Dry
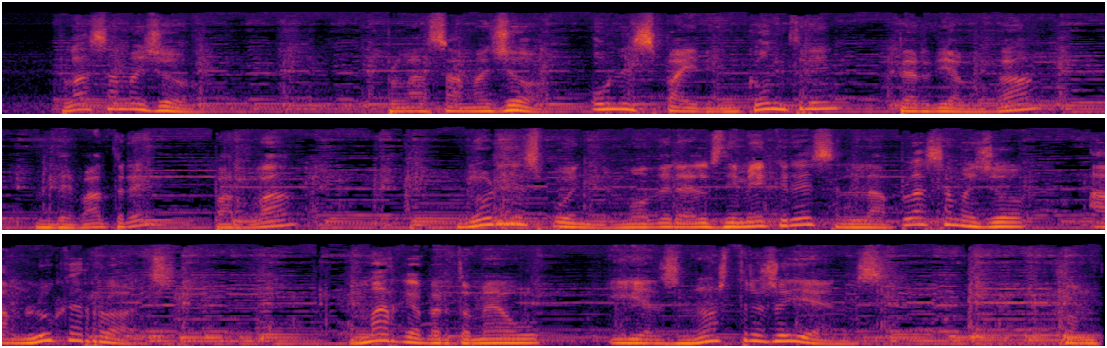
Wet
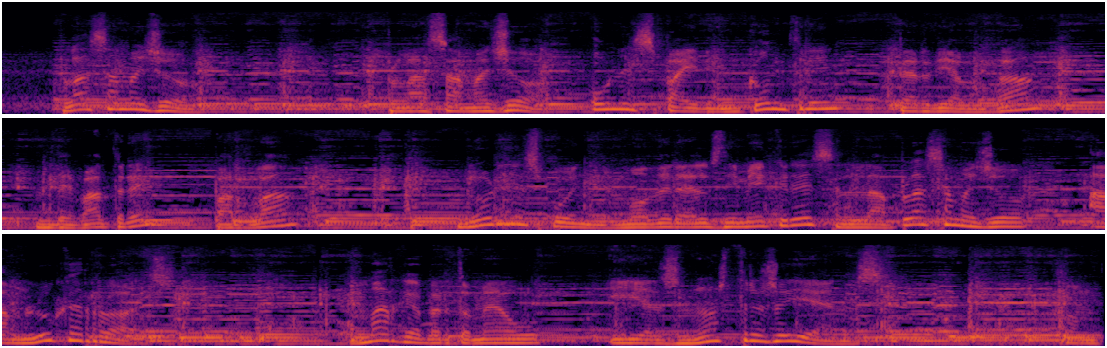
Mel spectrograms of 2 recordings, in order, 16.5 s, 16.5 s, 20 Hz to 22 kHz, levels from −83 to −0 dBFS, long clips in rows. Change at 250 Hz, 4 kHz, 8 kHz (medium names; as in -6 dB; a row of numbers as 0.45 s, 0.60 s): -1.5 dB, -7.5 dB, -12.5 dB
